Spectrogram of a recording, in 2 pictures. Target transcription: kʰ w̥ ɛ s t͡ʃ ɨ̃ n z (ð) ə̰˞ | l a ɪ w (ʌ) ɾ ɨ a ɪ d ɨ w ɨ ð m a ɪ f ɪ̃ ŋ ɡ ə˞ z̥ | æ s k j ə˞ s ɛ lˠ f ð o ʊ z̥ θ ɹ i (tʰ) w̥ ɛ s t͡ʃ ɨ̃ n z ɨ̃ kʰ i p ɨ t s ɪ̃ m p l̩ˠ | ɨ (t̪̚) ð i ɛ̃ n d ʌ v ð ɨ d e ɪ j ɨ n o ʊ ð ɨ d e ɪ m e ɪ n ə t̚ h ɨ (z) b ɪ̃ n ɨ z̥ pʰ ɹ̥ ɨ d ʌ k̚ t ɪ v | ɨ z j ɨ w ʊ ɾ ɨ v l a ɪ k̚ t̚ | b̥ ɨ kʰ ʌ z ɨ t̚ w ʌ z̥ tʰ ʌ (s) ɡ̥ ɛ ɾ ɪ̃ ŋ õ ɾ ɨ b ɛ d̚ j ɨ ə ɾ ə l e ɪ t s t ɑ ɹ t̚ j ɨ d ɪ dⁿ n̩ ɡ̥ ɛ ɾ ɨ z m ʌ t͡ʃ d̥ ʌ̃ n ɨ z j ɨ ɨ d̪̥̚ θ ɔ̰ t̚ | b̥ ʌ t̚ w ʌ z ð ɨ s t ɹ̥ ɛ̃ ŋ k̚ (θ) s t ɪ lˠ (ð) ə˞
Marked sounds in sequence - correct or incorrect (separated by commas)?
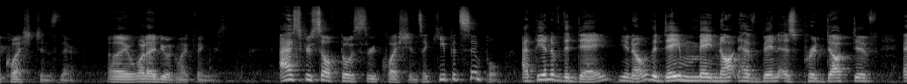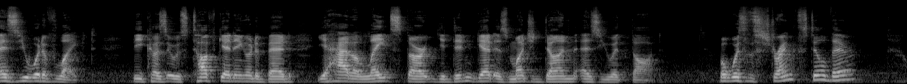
correct, correct, incorrect, correct, incorrect, incorrect, correct, correct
